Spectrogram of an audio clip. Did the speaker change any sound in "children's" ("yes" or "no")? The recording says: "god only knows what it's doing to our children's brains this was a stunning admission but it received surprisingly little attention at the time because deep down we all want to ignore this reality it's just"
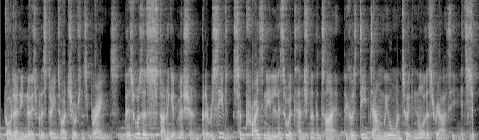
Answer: no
